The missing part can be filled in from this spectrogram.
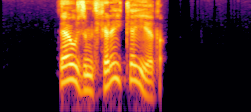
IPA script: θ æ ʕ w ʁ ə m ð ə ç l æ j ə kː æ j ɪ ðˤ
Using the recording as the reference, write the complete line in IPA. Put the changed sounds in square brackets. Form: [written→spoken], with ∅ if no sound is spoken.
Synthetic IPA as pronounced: θ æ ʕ w [ʁ→z] ə m [ð→θ] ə ç [l→ɾ] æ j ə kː æ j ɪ ðˤ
